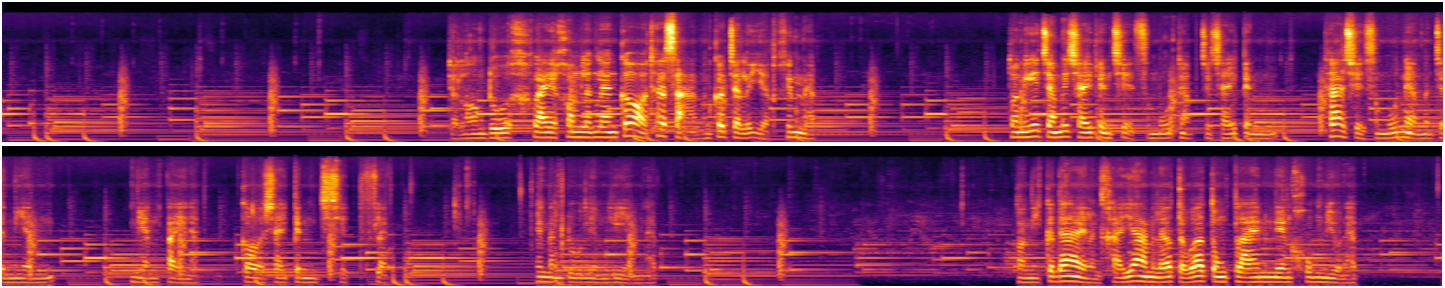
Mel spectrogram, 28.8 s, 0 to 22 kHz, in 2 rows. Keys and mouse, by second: 10.5 right click, 10.8 w, 16.9 w, 18.9 a.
